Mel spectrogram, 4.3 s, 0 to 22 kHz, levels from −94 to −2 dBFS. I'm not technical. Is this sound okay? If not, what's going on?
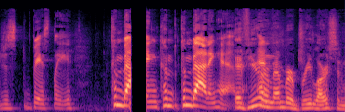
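No. There is a playback stall at 1.63 s: the sound stops abruptly in mid-flow and stays silent for about 0.2 seconds, until 1.83 s, then carries on. A gap that sudden, mid-sound, is the mark of the player itself pausing rather than anything in the recording. The likely cause is that the player briefly ran out of audio data, or was held up by something else on the system, and output nothing until it caught up.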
